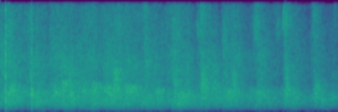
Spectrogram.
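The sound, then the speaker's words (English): A crowd applauds the students who led worship that Sunday morning, a dense wash of many hands clapping at an even, sustained level for a few seconds with no voices standing out. “Can we clap for them again?”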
